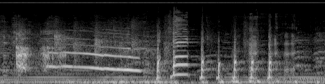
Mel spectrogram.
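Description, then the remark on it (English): A rooster lets out a drawn-out crow, then a hen follows with a quick series of sharp, rhythmic clucks, fairly loud with no one talking. “And also, city chickens abound.”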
